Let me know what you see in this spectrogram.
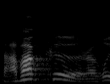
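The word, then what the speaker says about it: דָּבַק: 여기서 가장 좀 생각하고 싶은 단어 하나는 그 중간에 있는 친근이 하다라고 하는 단어입니다.이 단어는 나바크라고 이렇게 발음하는데 단순히 가까이 있다.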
